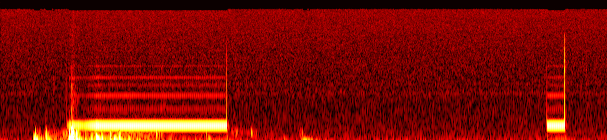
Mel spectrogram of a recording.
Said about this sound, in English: Hold on a second here. Got to make a phone call.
